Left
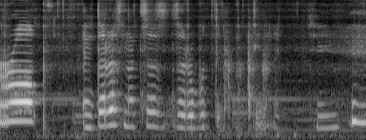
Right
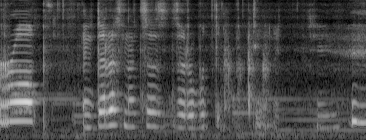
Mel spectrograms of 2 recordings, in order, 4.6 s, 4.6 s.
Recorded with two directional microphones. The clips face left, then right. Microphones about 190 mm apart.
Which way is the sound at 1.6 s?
15° right (ahead or behind).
